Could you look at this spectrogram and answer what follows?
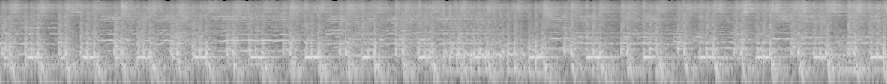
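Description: Indian wedding band playing dance music: drums beating a fast, steady rhythm under a short melodic note that repeats over and over.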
